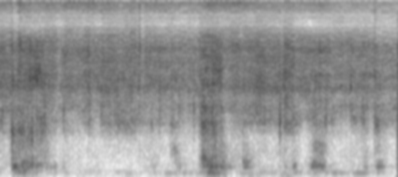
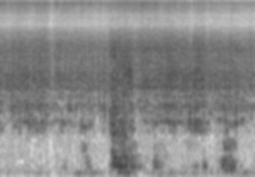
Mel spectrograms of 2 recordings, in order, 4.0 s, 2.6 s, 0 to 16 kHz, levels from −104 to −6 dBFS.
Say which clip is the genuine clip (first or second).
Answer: second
